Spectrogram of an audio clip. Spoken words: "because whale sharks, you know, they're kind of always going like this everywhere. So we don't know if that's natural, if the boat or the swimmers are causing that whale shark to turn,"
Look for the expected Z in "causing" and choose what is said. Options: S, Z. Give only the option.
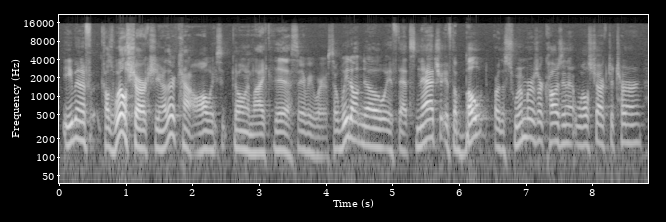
Z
